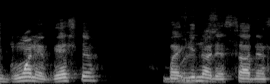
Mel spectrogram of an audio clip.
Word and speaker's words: Buena Vista: Is that in Buena Vista? – Buena Vista, correct. – Yes. Buena Vista, that's how you say it.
